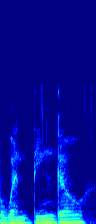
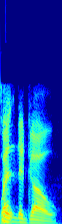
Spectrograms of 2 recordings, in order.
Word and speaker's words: Wendigo: Isn't it pronounced Wendigo or Wendingo? – Yeah, it's Wendigo.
